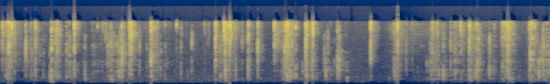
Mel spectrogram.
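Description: Bare fingertips and nails squeeze and crinkle a flexible plastic resealable bag of vinyl gloves, partly full and held upright. The result is a dense, bright, steady crackle of rustling and crinkling bursts with no low end.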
